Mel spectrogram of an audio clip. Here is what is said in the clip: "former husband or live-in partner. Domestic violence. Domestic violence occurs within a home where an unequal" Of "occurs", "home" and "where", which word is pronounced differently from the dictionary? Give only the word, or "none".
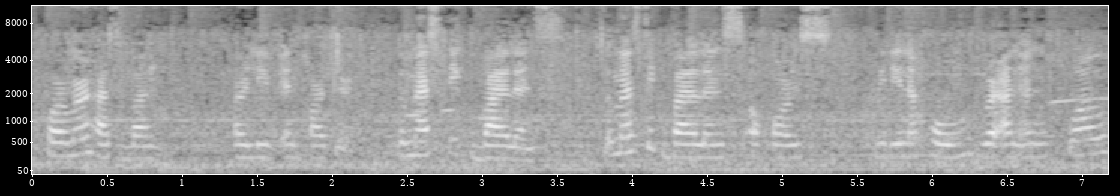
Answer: occurs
